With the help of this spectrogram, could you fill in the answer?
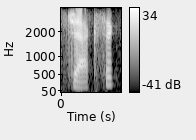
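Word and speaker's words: Jaksich: J-A-K-S, like Sam, I-C-H, pronounced Jacksick.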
